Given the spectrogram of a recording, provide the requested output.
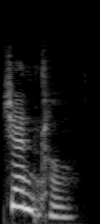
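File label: "gentle", British English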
